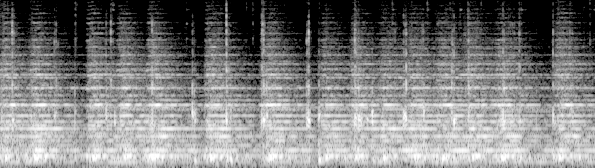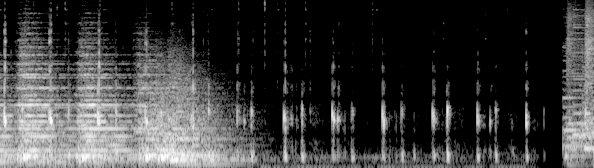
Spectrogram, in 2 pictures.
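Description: Horse hooves clip-clop at a steady trot beneath full, busy music; as the music cuts away, the hoofbeats continue alone, crisp, for the last few seconds.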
